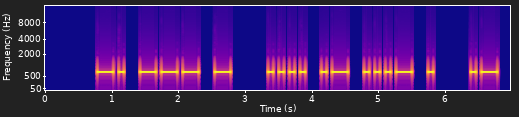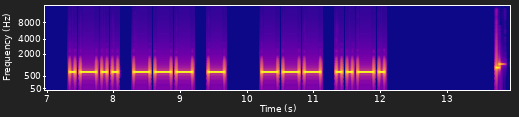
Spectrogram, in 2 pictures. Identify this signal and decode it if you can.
Morse code, heard as a keyed tone, about 15 wpm, 700 Hz. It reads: NOT HAVE A LOT OF
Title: Sets of 5 Words 15wpm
